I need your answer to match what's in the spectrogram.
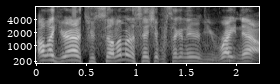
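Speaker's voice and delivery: fast, excited, gung-ho military voice. Retelling the interviewer's reply to a good answer: imitating an excited military voice. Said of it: "this military dude gets all excited".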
